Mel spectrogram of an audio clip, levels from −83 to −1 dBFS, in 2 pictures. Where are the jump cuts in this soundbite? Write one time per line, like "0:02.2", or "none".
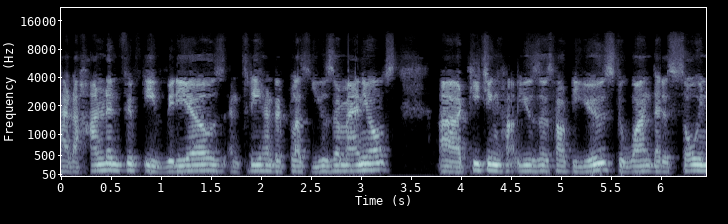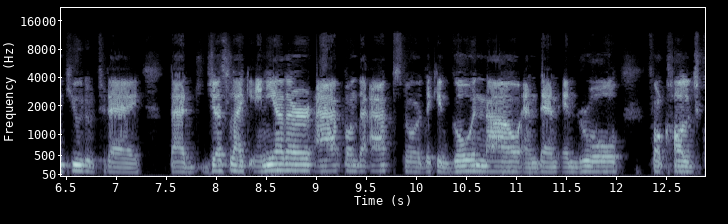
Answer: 0:01.8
